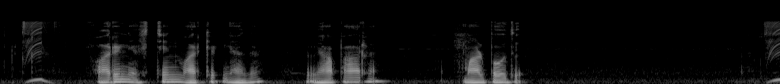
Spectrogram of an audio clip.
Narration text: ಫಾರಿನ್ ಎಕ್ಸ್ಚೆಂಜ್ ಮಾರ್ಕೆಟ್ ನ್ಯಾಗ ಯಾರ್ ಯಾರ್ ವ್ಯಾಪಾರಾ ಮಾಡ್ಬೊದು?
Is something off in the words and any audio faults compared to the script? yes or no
yes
